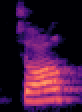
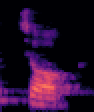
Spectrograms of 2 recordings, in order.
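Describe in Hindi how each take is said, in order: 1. K से पहले L की ध्वनि सुनाई देती है। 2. K से पहले L की ध्वनि सुनाई नहीं देती। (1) "चौक नहीं पढ़ेंगे" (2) "चौक पढ़ेंगे"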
